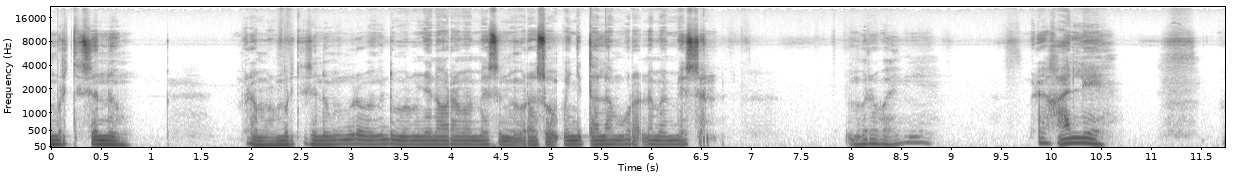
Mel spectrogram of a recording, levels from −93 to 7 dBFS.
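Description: No technical faults are audible.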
